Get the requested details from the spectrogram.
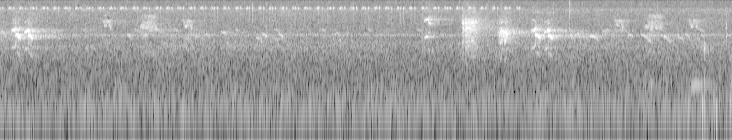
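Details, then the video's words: Puppies of the African wild dog calling at their den: scattered high chirps early, then a cluster of sharp twittering notes in the middle, all against a constant shrill insect drone. "The sounds of African wild dog puppies at their den"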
